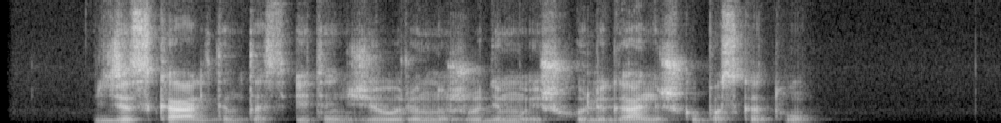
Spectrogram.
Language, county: Lithuanian, Vilnius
